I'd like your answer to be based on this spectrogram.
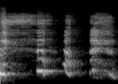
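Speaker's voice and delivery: a high, breathy giggle at herself. Real, not acted. Amused at her own grand act, giggling high. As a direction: laugh off the grandness.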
